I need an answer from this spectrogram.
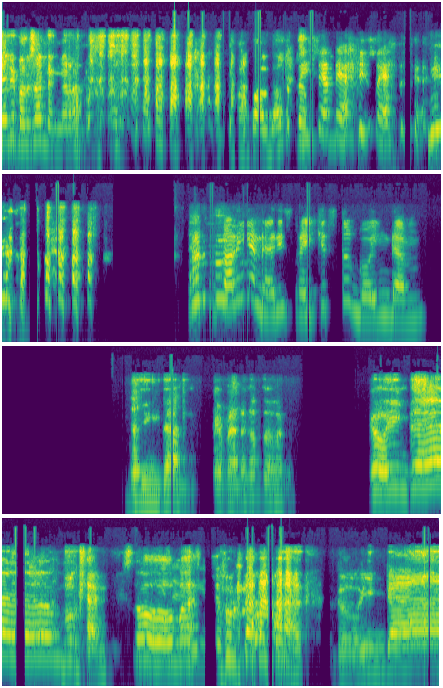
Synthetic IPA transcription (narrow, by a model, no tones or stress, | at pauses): adibaɾus̬andəŋəɾa | papalbaŋət̪̚dasɛt̪̚jaɾisɛt̪̚ | apalɪŋjaŋdaɾist̪ɾekɪt̪̚st̪uɡoɪŋdam | ɡoiŋdam | apənadəŋərt̪uə | ɡoiŋdəmbukan | somasbukana | ɡoiŋda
